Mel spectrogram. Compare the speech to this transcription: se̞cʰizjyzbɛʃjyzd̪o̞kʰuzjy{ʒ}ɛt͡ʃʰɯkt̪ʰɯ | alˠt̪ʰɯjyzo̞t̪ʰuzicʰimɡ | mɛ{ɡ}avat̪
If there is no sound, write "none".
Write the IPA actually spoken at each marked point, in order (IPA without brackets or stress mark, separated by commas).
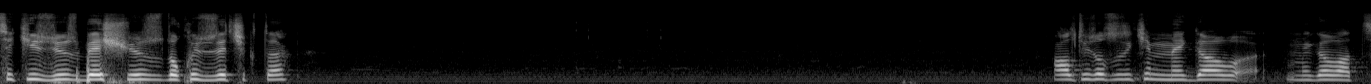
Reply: z, ɡ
